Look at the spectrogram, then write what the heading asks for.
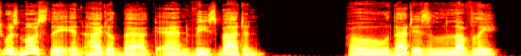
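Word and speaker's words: Wiesbaden: him Gretchen lived in we badden then yes but For Heaven's Sake pronounce it with a V and not a w and in three syllables instead of four Arthur answered pettishly his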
